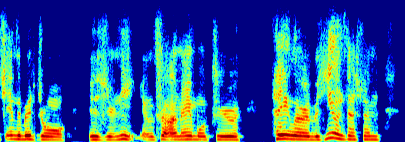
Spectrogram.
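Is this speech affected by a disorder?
Yes: cerebral palsy; from birth.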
